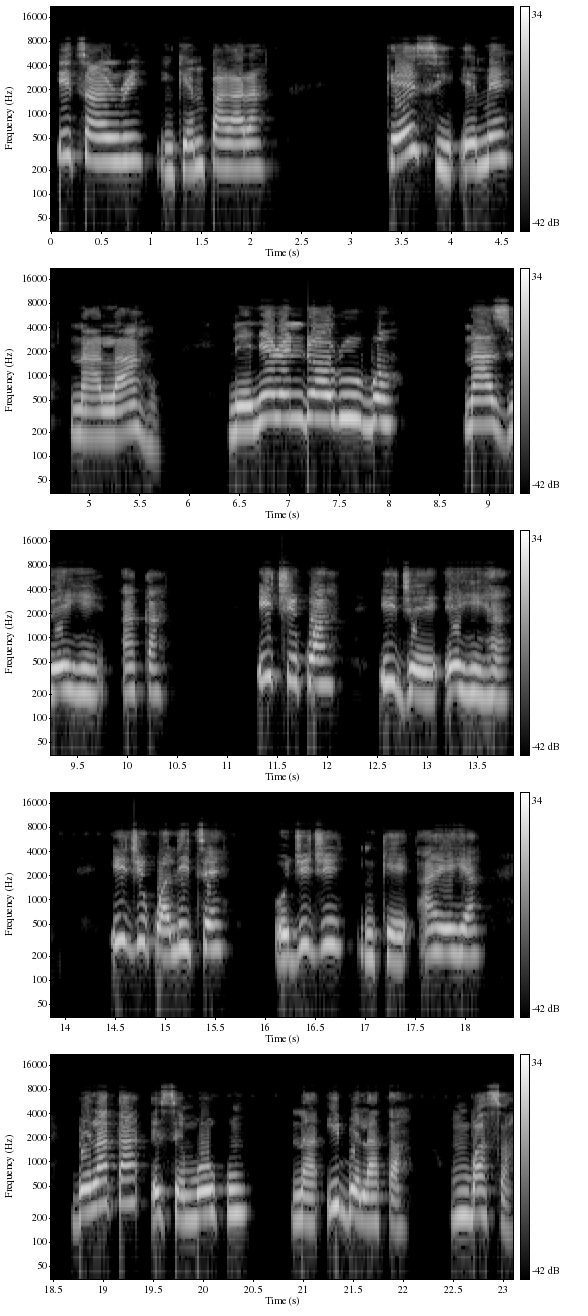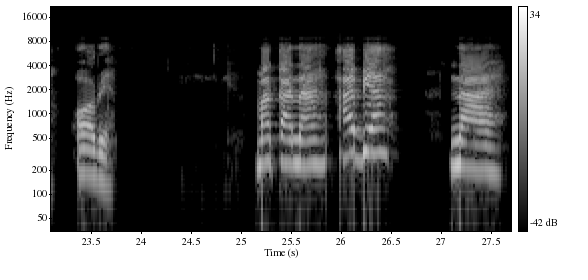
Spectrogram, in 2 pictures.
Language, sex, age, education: Igbo, female, 60+, tertiary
